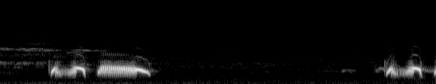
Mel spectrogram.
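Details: Spotted dove in the thổ đồng song style, meant to provoke males into answering: a short doubled coo and a long rolling purr, then a pause and the next phrase starting; a faint higher tone is heard at the start.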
